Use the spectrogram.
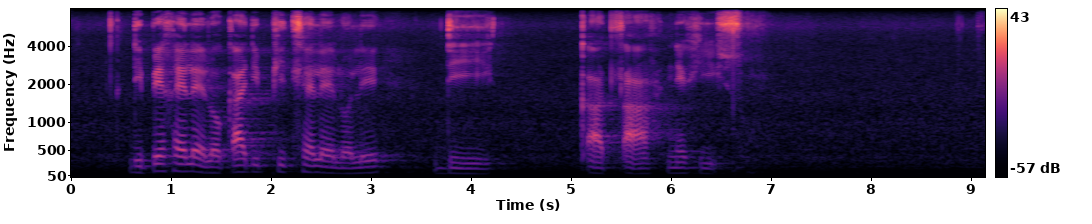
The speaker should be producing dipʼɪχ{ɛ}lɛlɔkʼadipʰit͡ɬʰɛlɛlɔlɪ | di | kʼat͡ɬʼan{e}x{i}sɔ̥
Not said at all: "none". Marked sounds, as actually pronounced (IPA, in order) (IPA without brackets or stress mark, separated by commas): ɛ, e, iː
